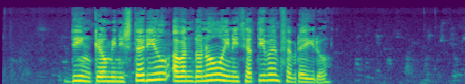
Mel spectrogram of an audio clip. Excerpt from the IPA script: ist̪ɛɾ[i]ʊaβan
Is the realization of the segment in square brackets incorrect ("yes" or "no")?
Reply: yes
